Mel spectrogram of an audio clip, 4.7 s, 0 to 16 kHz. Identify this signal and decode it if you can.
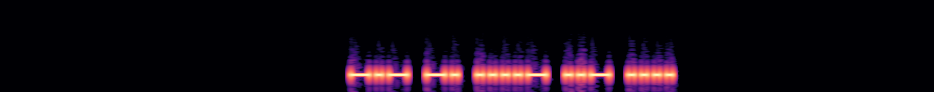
Morse code, heard as a keyed tone, about 36 wpm, 700 Hz. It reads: KN4UH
